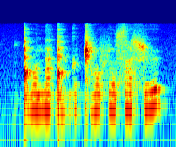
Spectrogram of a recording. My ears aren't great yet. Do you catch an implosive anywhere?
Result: no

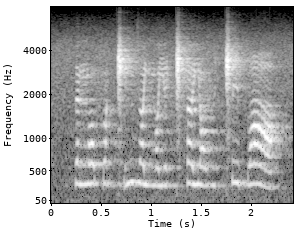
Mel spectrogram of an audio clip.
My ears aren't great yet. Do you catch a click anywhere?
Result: yes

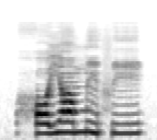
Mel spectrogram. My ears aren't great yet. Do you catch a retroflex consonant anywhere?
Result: no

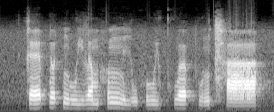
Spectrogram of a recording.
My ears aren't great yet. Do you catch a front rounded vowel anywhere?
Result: yes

